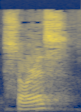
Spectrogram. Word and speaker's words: Soares: Steve Soares, S-T-E-V-E, S-O-A-R-E-S.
